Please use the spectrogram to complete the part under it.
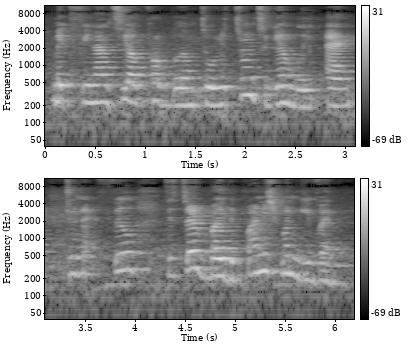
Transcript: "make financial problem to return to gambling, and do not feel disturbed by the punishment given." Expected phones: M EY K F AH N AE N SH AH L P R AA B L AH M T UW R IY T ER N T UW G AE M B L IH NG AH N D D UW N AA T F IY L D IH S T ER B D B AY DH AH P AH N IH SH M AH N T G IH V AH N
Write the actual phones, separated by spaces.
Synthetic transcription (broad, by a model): M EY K F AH N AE N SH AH L P R AA B L AH M T UW R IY T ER N T UW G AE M B L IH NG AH N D D UW N AA T F IY L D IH T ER D B AY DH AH P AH N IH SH M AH N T G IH V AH N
